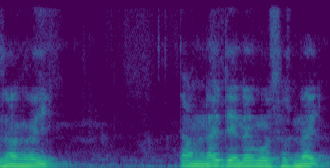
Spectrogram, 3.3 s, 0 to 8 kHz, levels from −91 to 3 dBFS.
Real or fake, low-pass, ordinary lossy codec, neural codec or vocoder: fake; none; none; codec, 16 kHz, 8 kbps, FreqCodec, smaller model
